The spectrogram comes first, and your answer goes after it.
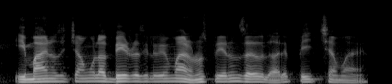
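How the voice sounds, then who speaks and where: Fairly quickly, a man talks at a medium pitch. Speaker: podcast co-host. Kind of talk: casual chat. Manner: animated.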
